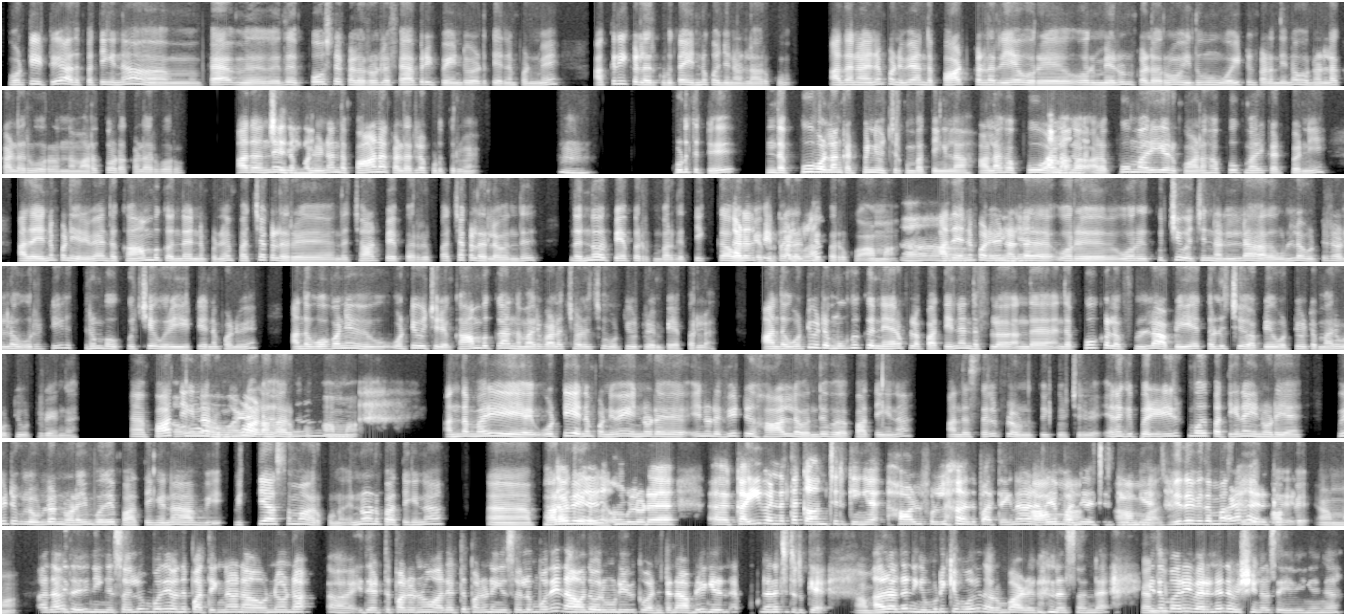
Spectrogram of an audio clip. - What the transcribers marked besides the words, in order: in English: "ஃபேப்ரிக் பெயிண்ட்"; other background noise; "பூ" said as "பூக்கு"; drawn out: "ஆ"; "ஒவ்வொன்னையும்" said as "ஓவ்வனையு"; "மூக்குக்கு" said as "முகுக்கு"; "நேராப்புல" said as "நேரப்ல"; laughing while speaking: "ஃபுல்லா வந்து"; "வந்துட்டேன்" said as "வந்ட்டேன்"; laughing while speaking: "அழகுன்னு"
- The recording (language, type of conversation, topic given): Tamil, podcast, சிறு செலவில் மிகப் பெரிய மகிழ்ச்சி தரும் பொழுதுபோக்கு எது?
